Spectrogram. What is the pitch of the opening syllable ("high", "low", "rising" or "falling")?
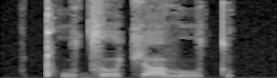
low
